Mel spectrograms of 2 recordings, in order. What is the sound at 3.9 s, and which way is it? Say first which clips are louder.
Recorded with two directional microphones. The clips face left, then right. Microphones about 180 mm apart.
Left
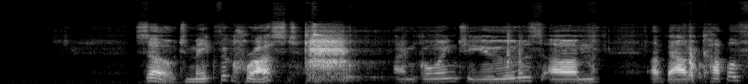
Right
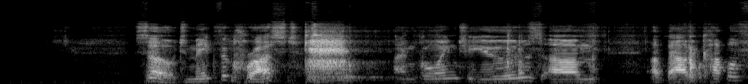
Speech: left 4 dB; 35° left (ahead or behind).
